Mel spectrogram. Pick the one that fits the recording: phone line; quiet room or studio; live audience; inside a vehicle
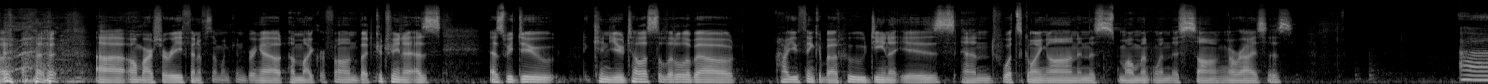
live audience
